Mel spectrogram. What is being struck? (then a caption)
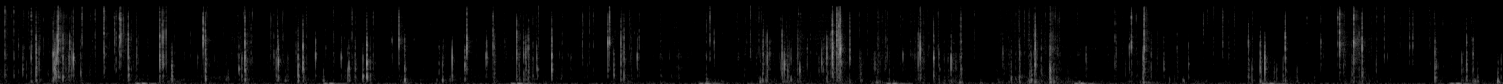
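Plastic film cracker packet. Fingers press and rub a full, yellow plastic-film TUC cracker packet held up close, making dense, bright crinkles and sharp crackles. The crackles come in bursts across the whole clip, each very short with almost no ring. The sound sits mostly in the high range with little low end.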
